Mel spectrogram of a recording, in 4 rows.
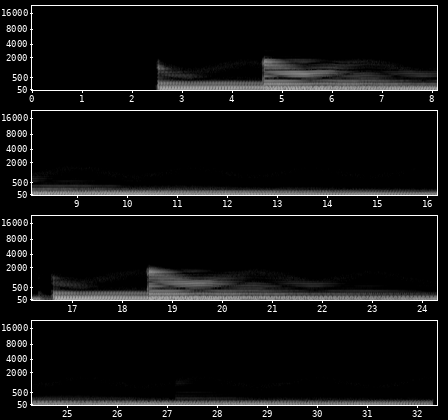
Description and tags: bend test slow down...by adobe premier CS5
down, guitar, slow, test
